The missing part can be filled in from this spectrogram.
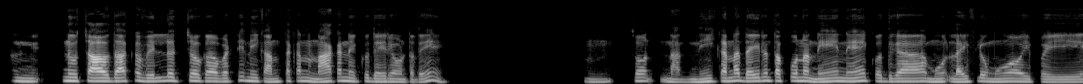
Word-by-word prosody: హ్మ్. 145 Hz, -3 st, -1 dB, 0.3 s
నువ్వు 165 Hz, -1 st, +3 dB
చావుదాకా 150 Hz, +2 st, +7 dB
వెళ్ళొచ్చావు 160 Hz, +1 st, 0 dB
కాబట్టి 140 Hz, +2 st, -1 dB
నీకు 150 Hz, -4 st, -2 dB
అంతకన్నా 155 Hz, +3 st, -4 dB
నాకన్నా 155 Hz, +3 st, +2 dB
ఎక్కువ 145 Hz, +2 st, -8 dB
ధైర్యం 130 Hz, -1 st, -2 dB
ఉంటది. 115 Hz, +5 st, -5 dB, 1.6 s
హ్మ్. 120 Hz, -1 st, -8 dB, 0.3 s
సో 165 Hz, -, -4 dB, 0.3 s
న -, -, -1 dB, 0.3 s
నీకన్నా 145 Hz, +6 st, +1 dB
ధైర్యం 160 Hz, +3 st, +1 dB
తక్కువున్న 165 Hz, 0 st, +1 dB
నేనే 145 Hz, +2 st, 0 dB, 0.2 s
కొద్దిగా 140 Hz, -1 st, -1 dB, 0.3 s
మూ 130 Hz, -, -1 dB, 0.2 s
లైఫ్‌లో 130 Hz, +5 st, -2 dB
మూవ్ 130 Hz, +2 st, -2 dB
అయిపోయి. 120 Hz, -3 st, -5 dB
145 Hz, 125 wpm, -23 LUFS, 130-160 Hz, 1.6 s, చావుదాకా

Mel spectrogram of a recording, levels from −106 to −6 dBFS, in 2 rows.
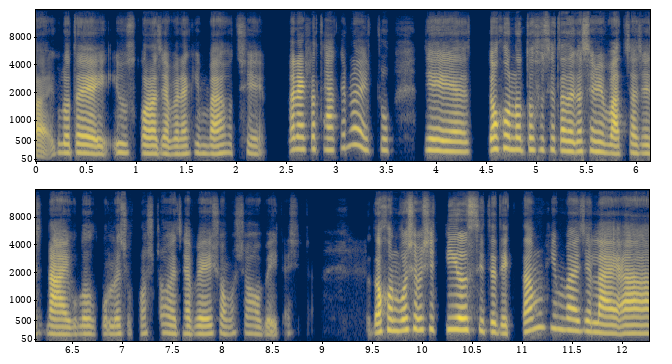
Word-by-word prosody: এগুলাতে 210 Hz, 0 st, -3 dB, 0.4 s
ইউস 215 Hz, -1 st, -5 dB
করা 195 Hz, -1 st, +3 dB
যাবে 180 Hz, -1 st, -2 dB
না -, -, -1 dB
কিংবা 190 Hz, -2 st, -2 dB
হচ্ছে 205 Hz, +1 st, -14 dB, 0.4 s
মানে 285 Hz, +1 st, +3 dB
একটা 300 Hz, +1 st, -5 dB
থাকে 275 Hz, +4 st, -1 dB
না? -, -, 0 dB
একটু 275 Hz, 0 st, -11 dB, 0.4 s
যে, 275 Hz, -, +2 dB, 0.6 s
তখনও 295 Hz, -1 st, +5 dB
তো -, -, 0 dB
হচ্ছে 280 Hz, 0 st, -6 dB
তাদের 245 Hz, -2 st, +4 dB
কাছে 245 Hz, +1 st, -4 dB
আমি 235 Hz, -, +1 dB
বাচ্চা 185 Hz, +3 st, +1 dB
যে, -, -, -3 dB, 0.2 s
না -, -, +7 dB
এগুলো 180 Hz, +2 st, -5 dB
করলে 180 Hz, -, -6 dB
চোখ -, -, -24 dB
নষ্ট 190 Hz, +2 st, -13 dB
হয়ে 190 Hz, -2 st, -4 dB
যাবে, 185 Hz, 0 st, -2 dB, 0.2 s
সমস্যা 195 Hz, +3 st, -10 dB
হবে 175 Hz, -, -10 dB
এইটা -, -, -21 dB
সেটা। -, -, -40 dB, 0.7 s
তখন 275 Hz, -, +5 dB
বসে, 285 Hz, +3 st, +4 dB
বসে, 290 Hz, +1 st, -2 dB
টিওসি 280 Hz, -1 st, +5 dB
তে 230 Hz, -, +3 dB
দেখতাম। 225 Hz, +7 st, 0 dB, 0.2 s
কিংবা 290 Hz, -3 st, -1 dB
এইযে 250 Hz, -1 st, -2 dB
'লায়আ' 195 Hz, -1 st, +4 dB
220 Hz, 200 wpm, -23 LUFS, 190-280 Hz, 0.7 s, না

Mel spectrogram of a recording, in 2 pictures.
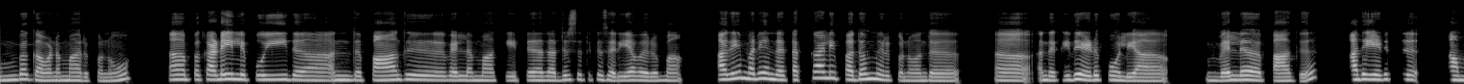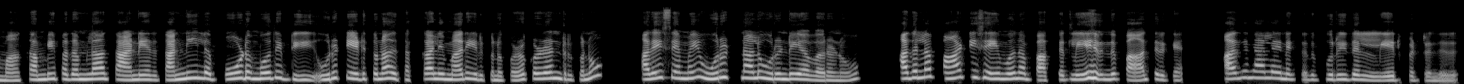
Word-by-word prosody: ரொம்ப 205 Hz, +4 st, -1 dB, 0.2 s
கவனமா 185 Hz, +1 st, 0 dB
இருக்கணும். 170 Hz, +5 st, -4 dB, 0.5 s
அ -, -, +3 dB
அப்ப 225 Hz, 0 st, -6 dB
கடையில 230 Hz, +2 st, +5 dB
போயி 220 Hz, 0 st, +1 dB
இத 210 Hz, -1 st, -1 dB, 0.4 s
அந்த 205 Hz, -1 st, 0 dB, 0.2 s
பாகு 215 Hz, +3 st, +2 dB, 0.4 s
வெல்லமா 190 Hz, -1 st, -1 dB, 0.2 s
கேட்டு, 185 Hz, 0 st, -7 dB
அந்த 185 Hz, -, -1 dB
அதிரசத்துக்கு 215 Hz, +1 st, -5 dB
சரியா 185 Hz, +2 st, 0 dB
வருமா? 180 Hz, 0 st, -2 dB, 0.5 s
அதே 255 Hz, +4 st, +3 dB
மாரி 255 Hz, +1 st, +3 dB
அந்த 220 Hz, -3 st, +3 dB
தக்காளி 295 Hz, +7 st, 0 dB
பதம் 240 Hz, +4 st, +3 dB
இருக்கணும் 180 Hz, -3 st, -5 dB
அந்த 180 Hz, 0 st, -2 dB, 0.7 s
அ -, -, +1 dB, 0.4 s
அந்த 200 Hz, -1 st, 0 dB, 0.2 s
இது 240 Hz, -, +2 dB
எடுப்போம் 205 Hz, -1 st, -1 dB
இல்லையா? 175 Hz, -1 st, 0 dB, 0.8 s
வெல்ல 200 Hz, +3 st, +3 dB, 0.3 s
பாகு. 175 Hz, -2 st, 0 dB, 0.5 s
அத 225 Hz, -, +3 dB
எடுத்து 230 Hz, 0 st, -4 dB, 0.5 s
ஆமா 190 Hz, -3 st, 0 dB, 0.2 s
கம்பி 230 Hz, +3 st, +3 dB
பதம்லாம் 240 Hz, +2 st, +3 dB
தாண்டி, 215 Hz, +1 st, +3 dB
அது 205 Hz, -, -4 dB
தண்ணீல 275 Hz, +6 st, +4 dB, 0.2 s
போடும்போது 275 Hz, +1 st, +3 dB
இப்டி 225 Hz, -2 st, -3 dB, 0.3 s
உருட்டி 285 Hz, +3 st, 0 dB
எடுத்தோனா 250 Hz, +2 st, +1 dB
அது 255 Hz, -, +1 dB
தக்காளி 255 Hz, +4 st, +2 dB
மாரி 235 Hz, +4 st, +3 dB
இருக்கணும். 200 Hz, -3 st, -5 dB
கொழகழன்னு 260 Hz, +6 st, +1 dB
இருக்கணும். 230 Hz, -, -3 dB, 0.5 s
அதே 270 Hz, +5 st, +3 dB
சமயம் 285 Hz, 0 st, +1 dB
உருட்னாலும் 300 Hz, -1 st, +2 dB
உருண்டையா 245 Hz, -1 st, +3 dB
வரணும். 185 Hz, +4 st, -4 dB, 0.5 s
அதெல்லாம் 315 Hz, +5 st, 0 dB
பாட்டி 325 Hz, +4 st, +1 dB
செய்யும்போது 260 Hz, -1 st, +2 dB
நான் 235 Hz, -5 st, -4 dB
பக்கத்திலேயே 225 Hz, +6 st, +1 dB
இருந்து 235 Hz, +1 st, -1 dB
பாத்துருக்கேன். 195 Hz, 0 st, -3 dB, 0.5 s
அதனால 300 Hz, +1 st, -2 dB
எனக்கு 240 Hz, -2 st, -4 dB
அது 215 Hz, -, -7 dB
புரிதல் 225 Hz, -2 st, -1 dB, 0.2 s
ஏற்பட்டிருந்தது. 90 Hz, -, -8 dB
225 Hz, 135 wpm, -20 LUFS, 195-255 Hz, 0.8 s, கடையில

